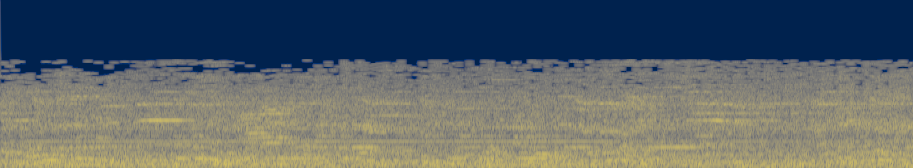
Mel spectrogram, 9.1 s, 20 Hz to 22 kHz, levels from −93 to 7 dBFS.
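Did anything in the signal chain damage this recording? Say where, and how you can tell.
Yes. MP3 compression has affected the whole clip, in the codec stage. Nothing is present above 5 kHz. The top end is sheared off at a fixed cut-off, and what remains has a heavy watery, swirling quality. Weak spectral components flicker on and off from frame to frame, and transients are smeared. That degree of damage points to a very low bitrate, around 16 kbps. With that few bits, the encoder likely discarded the treble and thinned out the quieter frequency lines.

Buffer tearing starts at 3.40 s and continues to the end of the clip, in the driver or buffer stage. A rough, robotic buzz at 188 Hz rides on the audio wherever there is signal, which fits a 256-sample buffer. The writer and the hardware reader of the ring buffer have drifted, so they cross inside every period. A small slice of each buffer therefore plays stale audio from roughly 10 ms earlier, with a hard splice on both sides of it.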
